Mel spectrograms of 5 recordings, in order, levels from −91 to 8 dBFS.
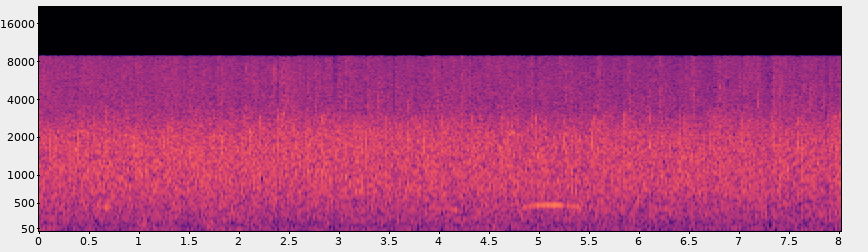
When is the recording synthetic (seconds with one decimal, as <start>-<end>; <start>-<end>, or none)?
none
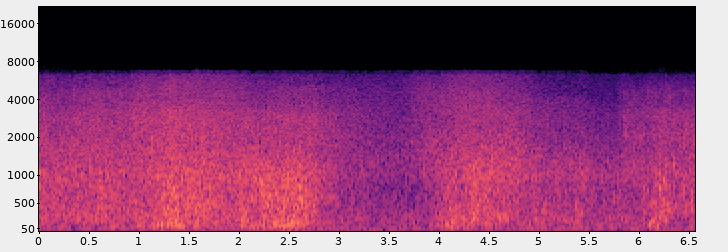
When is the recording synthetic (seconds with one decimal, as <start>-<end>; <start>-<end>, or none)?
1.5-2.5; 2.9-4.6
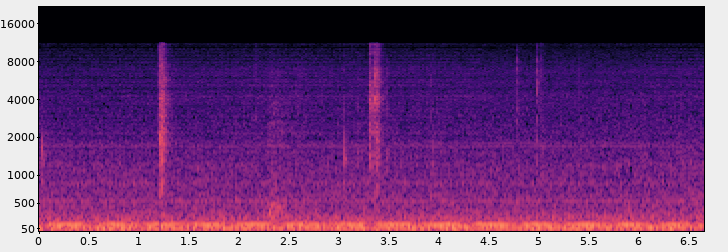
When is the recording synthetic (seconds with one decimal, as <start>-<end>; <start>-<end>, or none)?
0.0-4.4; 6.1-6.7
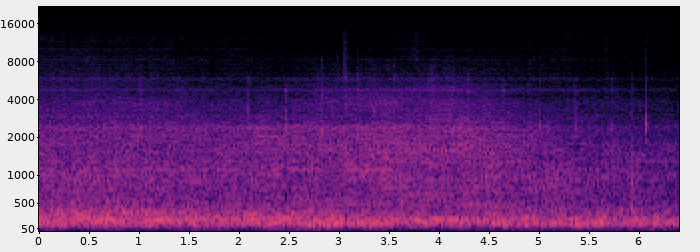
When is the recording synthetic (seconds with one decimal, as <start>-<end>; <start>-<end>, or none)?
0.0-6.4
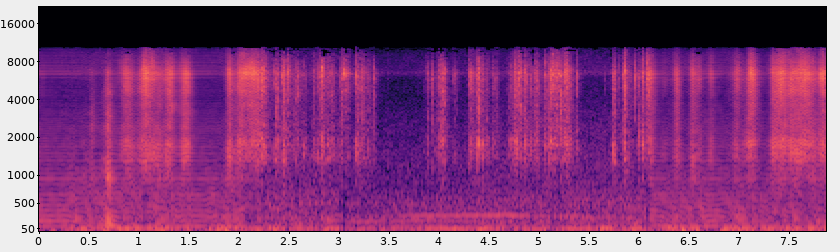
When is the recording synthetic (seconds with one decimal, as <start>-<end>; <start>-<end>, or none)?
0.0-2.2; 6.1-7.9

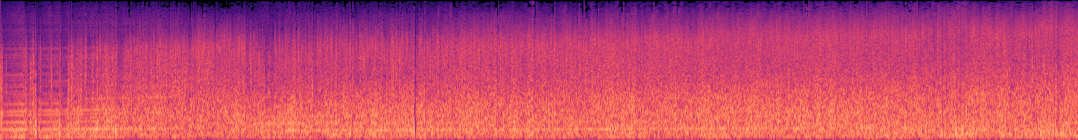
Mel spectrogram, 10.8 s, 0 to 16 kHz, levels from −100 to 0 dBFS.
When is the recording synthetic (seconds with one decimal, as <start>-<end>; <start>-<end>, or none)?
4.9-8.0

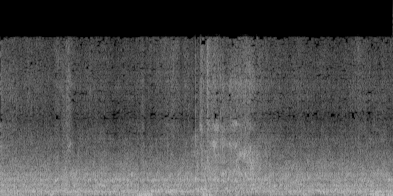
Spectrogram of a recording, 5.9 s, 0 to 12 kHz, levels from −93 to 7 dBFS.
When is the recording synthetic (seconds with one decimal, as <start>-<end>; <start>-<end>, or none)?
0.8-5.9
